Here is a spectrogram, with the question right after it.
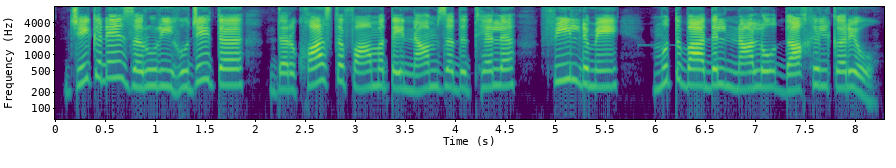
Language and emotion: Sindhi, neutral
